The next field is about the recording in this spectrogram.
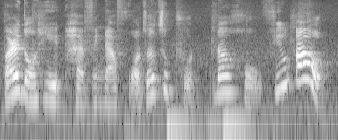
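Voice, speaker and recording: Woman playing a male storybook farmer, high pitch, anxious, earnest, lively intonation, faint background noise. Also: a little fast, close to an everyday voice. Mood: worried.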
